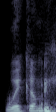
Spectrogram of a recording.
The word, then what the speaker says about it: Wycombe: The winner would go on to play the winner of Tottenham versus Wycombe. I believe it's pronounced. I may be wrong. – Wickham. – There you go.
